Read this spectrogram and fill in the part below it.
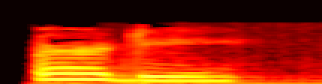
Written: urdee

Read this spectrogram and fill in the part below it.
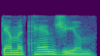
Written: gametangium

